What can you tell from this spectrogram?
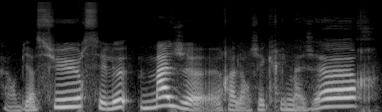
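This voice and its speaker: A woman teacher giving a recorded reading lesson, speaking slowly and clearly, asking questions and then answering them herself. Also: mid-range voice, big pitch swings. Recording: dry, dull lo-fi recording.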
